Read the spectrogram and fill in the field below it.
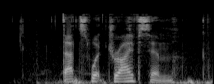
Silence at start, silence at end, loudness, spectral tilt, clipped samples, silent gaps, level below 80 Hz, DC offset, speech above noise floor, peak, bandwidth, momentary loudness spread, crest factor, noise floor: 0.2 s; 0 s; -25 LUFS; -3 dB/octave; under 0.1%; none; -44 dBFS; under 0.1%; 25 dB; -10 dBFS; 11.5 kHz; 12 LU; 18 dB; -51 dBFS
